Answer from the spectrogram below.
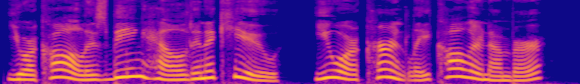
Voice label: Your Call Is Being Held In A Queue You Are Currently Caller Number, Telephone prompt; Recorded Voice Sound Effects; LynneMusic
